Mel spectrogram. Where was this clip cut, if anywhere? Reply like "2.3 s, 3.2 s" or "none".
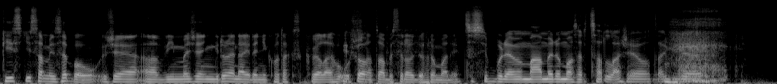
none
